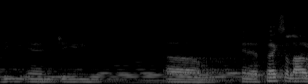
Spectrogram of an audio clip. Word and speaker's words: dengue: i guess um i got this disease called dengue it's pronounced dng and it affects a lot of people like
